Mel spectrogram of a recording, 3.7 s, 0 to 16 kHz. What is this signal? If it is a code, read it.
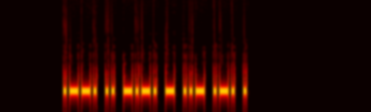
Morse code, heard as a keyed tone, about 40 wpm, 700 Hz. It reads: PICTURE
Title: Top 200 Words 40wpm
